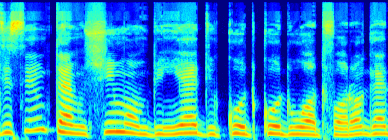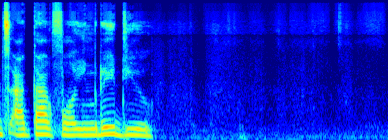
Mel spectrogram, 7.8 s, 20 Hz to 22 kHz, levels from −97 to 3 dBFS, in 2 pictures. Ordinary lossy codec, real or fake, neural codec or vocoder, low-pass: none; real; none; none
